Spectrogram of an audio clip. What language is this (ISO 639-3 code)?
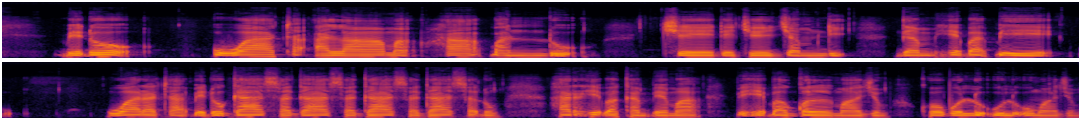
ful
